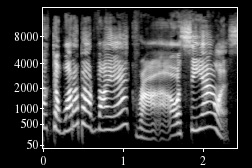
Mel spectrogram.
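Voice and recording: A female-sounding cartoonish character voice speaks at a moderate pace with an extremely high pitch.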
